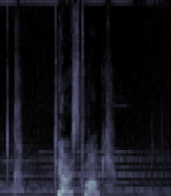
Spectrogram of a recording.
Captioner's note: crying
